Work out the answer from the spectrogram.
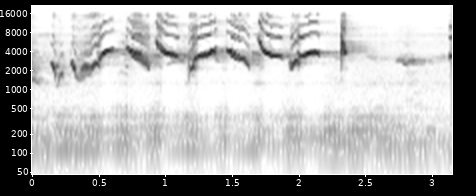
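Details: Oriental magpie-robin singing to provoke a rival: a fast run of loud whistled slurs and swooping notes, rising and falling, with a soft low rumble underneath.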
